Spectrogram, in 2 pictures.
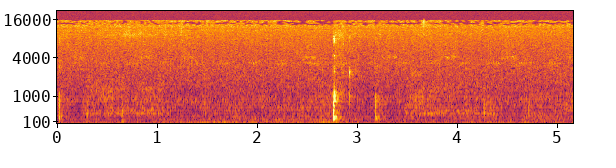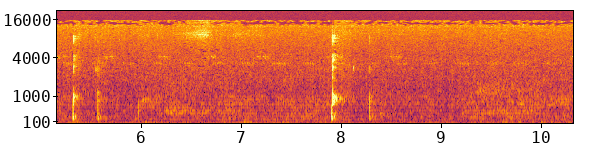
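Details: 2-week-old infant at 4am: three soft, sharp hiccup sounds, each with a faint smaller echo, spaced a few seconds apart in a quiet room; infant hiccups.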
